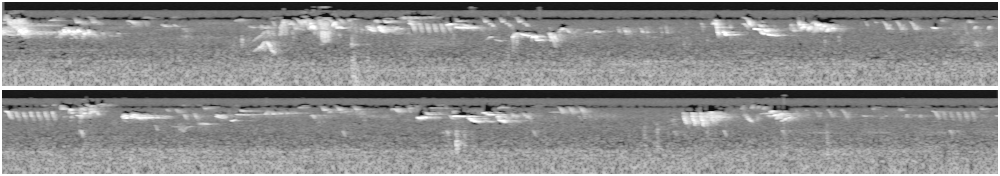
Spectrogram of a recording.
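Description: Birds chirping and singing: repeated short chirps, quick trills and a few falling whistles, on and off throughout over a low steady background noise.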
